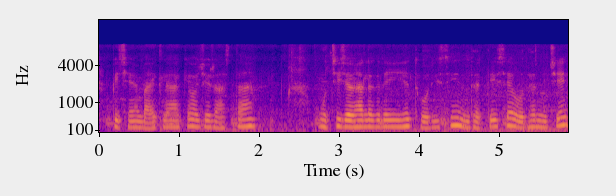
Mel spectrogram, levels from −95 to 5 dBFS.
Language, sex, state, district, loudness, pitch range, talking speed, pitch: Hindi, female, Bihar, Purnia, -31 LUFS, 160-185 Hz, 185 wpm, 175 Hz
